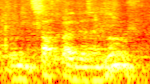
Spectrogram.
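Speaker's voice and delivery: ordinary delivery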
